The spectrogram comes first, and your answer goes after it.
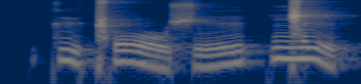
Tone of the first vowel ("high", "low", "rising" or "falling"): falling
